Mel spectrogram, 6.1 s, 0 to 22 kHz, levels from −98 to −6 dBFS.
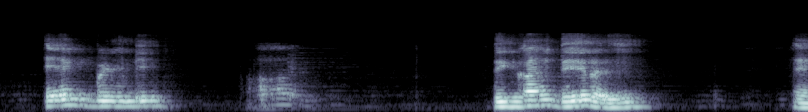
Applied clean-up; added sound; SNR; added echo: neural mask model DeepFilterNet 3.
